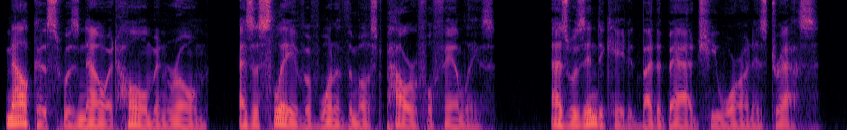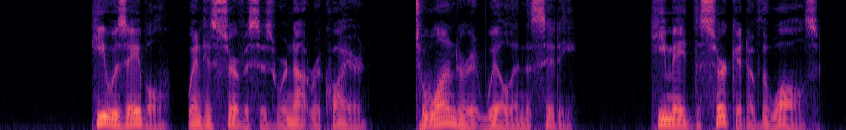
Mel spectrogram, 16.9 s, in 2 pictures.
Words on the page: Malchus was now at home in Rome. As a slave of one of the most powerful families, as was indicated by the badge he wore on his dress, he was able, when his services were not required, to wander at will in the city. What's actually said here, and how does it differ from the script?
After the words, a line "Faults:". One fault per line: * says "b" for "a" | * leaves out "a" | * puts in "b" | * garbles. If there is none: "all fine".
Malchus was now at home in Rome. As a slave of one of the most powerful families, as was indicated by the badge he wore on his dress, he was able, when his services were not required, to wander at will in the city. He made the circuit of the walls
Faults:
* puts in "He made the circuit of the walls"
